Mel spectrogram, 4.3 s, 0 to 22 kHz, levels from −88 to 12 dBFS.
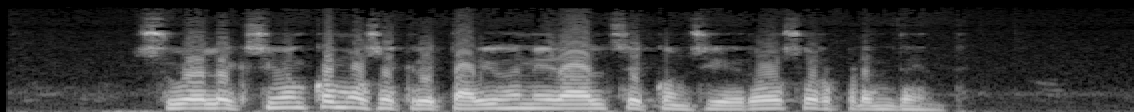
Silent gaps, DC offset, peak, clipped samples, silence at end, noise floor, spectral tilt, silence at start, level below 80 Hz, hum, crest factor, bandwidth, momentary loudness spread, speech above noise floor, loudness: none; under 0.1%; 0 dBFS; under 0.1%; 0.7 s; -51 dBFS; -5.5 dB/octave; 0.45 s; -42 dBFS; none; 10 dB; 13 kHz; 6 LU; 41 dB; -10 LUFS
